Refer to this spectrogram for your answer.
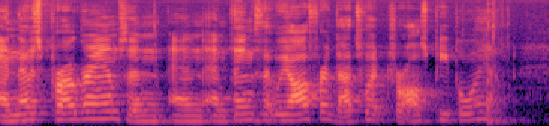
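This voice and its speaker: A man in a strong Southern US accent speaks with ordinary pitch variation. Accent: Southern US accent, strong and lasting. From South Carolina. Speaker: library board member, former teacher. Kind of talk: board meeting discussion. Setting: public board meeting.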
